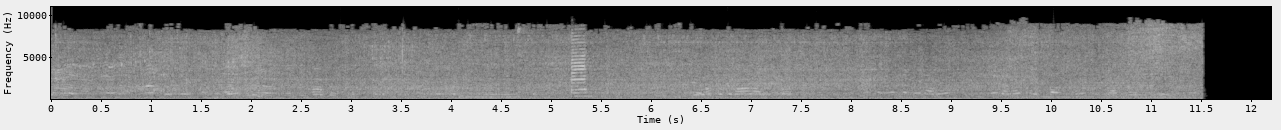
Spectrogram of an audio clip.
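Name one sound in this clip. A van engine idles with a low rumble.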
